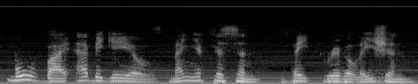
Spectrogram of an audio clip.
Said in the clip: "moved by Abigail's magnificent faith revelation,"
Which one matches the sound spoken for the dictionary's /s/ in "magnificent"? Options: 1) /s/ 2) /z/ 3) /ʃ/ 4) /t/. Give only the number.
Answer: 1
